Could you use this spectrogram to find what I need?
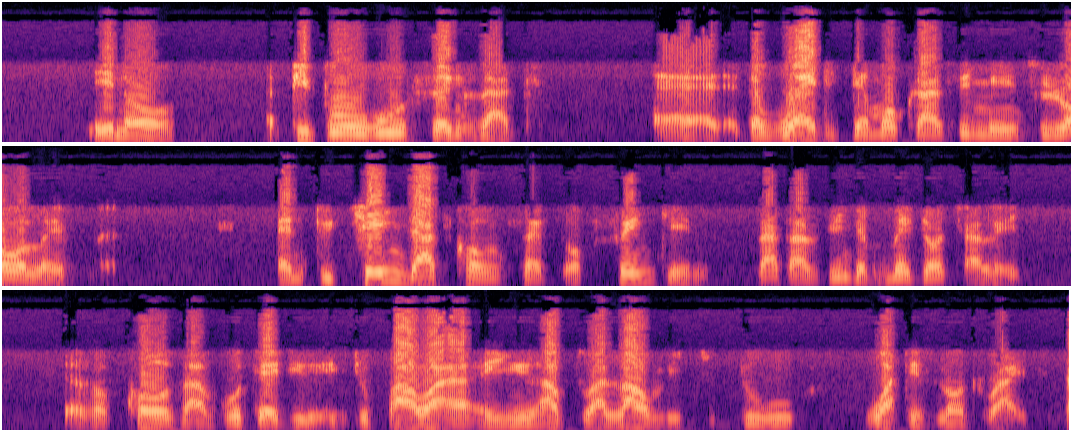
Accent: Ghana; as a Ghanaian, you know, the thinking that, you know, we voted into power, you have to give us a chance to do what is right.

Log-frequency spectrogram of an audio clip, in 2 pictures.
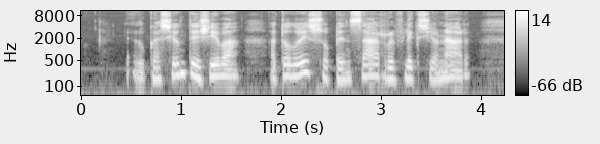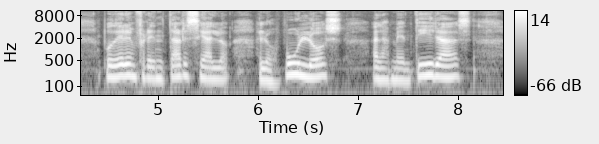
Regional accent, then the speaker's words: Montevideo, Uruguay; yo soy del Prado, vivía con mis padres y un hermano en la calle, Camino Castro se llamaba, Castro y Millán, o sea, casi enfrente de lo que se llegó a llamar el Prado Chico.

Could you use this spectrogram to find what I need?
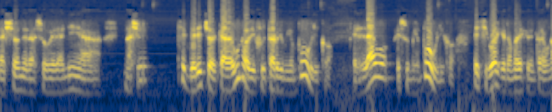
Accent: Buenos Aires, Argentina; born there; soy hijo de laburante, nací en Pompeya

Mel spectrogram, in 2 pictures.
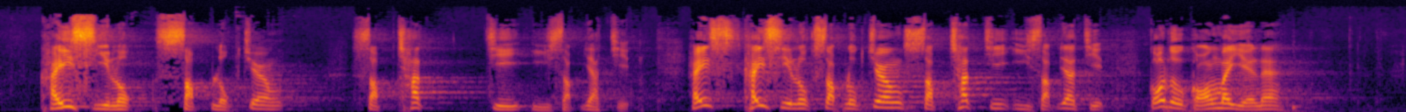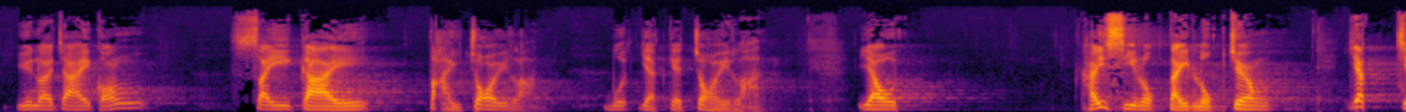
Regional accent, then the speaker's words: China; 我们中国人明白，年晚煎堆越炸怎么样？

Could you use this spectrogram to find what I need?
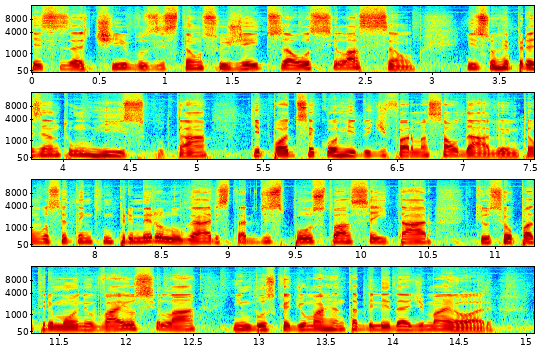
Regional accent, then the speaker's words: Foz do Iguaçu, Paraná, Brazil; now in Curitiba, Brazil; cresci aqui, né, que eu já moro há tanto tempo em Curitiba que hoje eu já me considero de lá também, mas enfim, cresci em Foz, tenho raízes aqui, tenho famílias, grandes amigos

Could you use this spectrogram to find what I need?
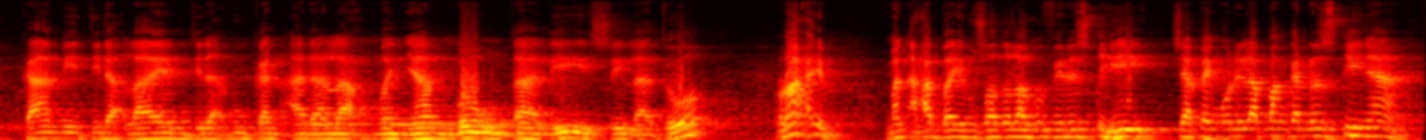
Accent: Riau, Indonesia; Bahkan di kampung halaman saya sendiri, Provinsi Riau, hanya yang saya masuki 12 kabupaten.

